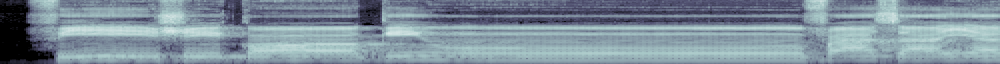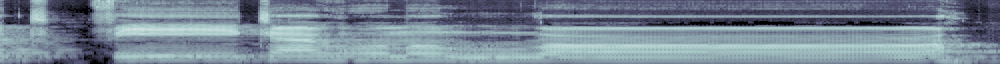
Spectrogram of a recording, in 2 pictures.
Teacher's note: Ternyata huruf fa. Maka kita membacanya dengan samar.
